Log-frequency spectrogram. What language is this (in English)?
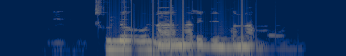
Tswana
